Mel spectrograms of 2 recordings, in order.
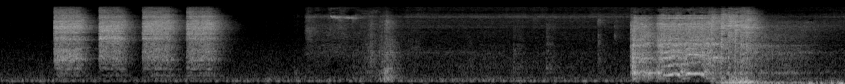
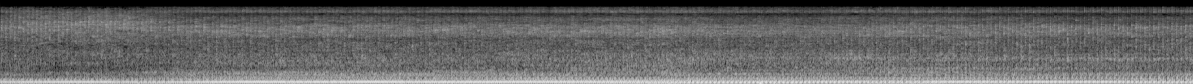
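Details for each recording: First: Citroën 2CV engine with carburettor stood empty 20 years, throttle open with airline: four short cranking bursts and a blast of air, never catches; ignition confirmed fine, carburettor not working. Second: Citroën 2CV flat-twin after the static timing was set and a reversed ignition coil connection was corrected, carburettor stood empty for 20 years: steady, even idle with a smooth low thrum and no misfires, spitting or bangs; it now runs.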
